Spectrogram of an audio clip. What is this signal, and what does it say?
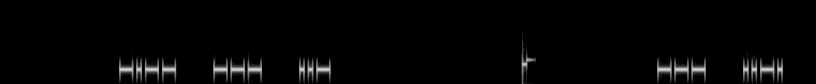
Morse code, heard as a keyed tone, about 27 wpm, spaced as for 16 wpm, 690 Hz. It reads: YOU OF
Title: 3x Character Spacing - Top 100 Words - 28wpm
